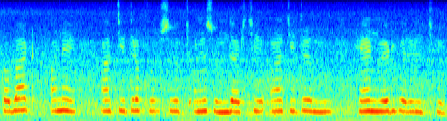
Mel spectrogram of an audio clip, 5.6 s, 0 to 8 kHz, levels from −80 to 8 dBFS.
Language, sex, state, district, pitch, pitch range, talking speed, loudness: Gujarati, male, Gujarat, Gandhinagar, 260 Hz, 255-265 Hz, 140 wpm, -14 LUFS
